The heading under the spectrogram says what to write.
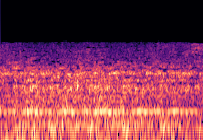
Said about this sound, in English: The door swung back and forth with the motion of the boat, and I could hear the sound of the engines.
